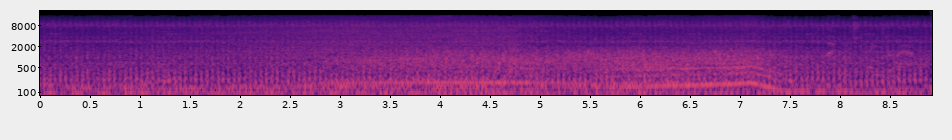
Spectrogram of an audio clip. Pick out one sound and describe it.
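Motorcycle engines idle with a low rumble.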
